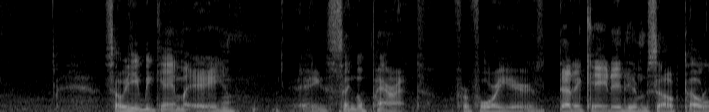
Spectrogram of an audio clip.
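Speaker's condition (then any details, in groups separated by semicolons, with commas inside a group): Cerebral palsy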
